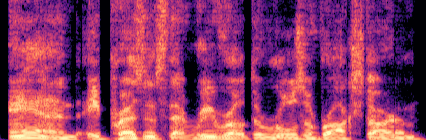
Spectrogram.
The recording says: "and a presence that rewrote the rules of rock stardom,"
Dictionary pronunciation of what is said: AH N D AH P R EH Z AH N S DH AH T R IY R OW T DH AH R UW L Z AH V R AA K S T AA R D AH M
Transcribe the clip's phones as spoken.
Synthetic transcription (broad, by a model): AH N D AH P R EH Z AH N S DH AH T R IY R OW T DH AH R UW L Z AH V R AA K S T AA R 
